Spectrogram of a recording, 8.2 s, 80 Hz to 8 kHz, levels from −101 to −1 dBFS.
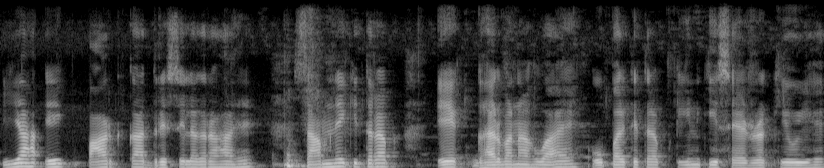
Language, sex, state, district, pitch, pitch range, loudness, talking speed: Hindi, male, Jharkhand, Sahebganj, 135 Hz, 130-150 Hz, -30 LUFS, 165 wpm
